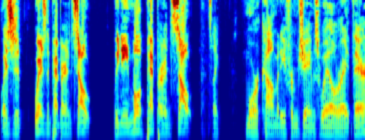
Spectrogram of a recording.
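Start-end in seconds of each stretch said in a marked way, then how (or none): 0.0-2.9 put-on cranky, complaining, curmudgeonly old grandmother voice. Recapping a scene with a monster, voicing the grandmother, curmudgeonly old grandmother voice. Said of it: "just a curmudgeon old character, goes".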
